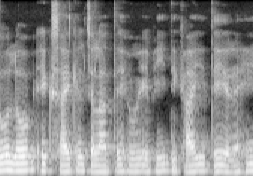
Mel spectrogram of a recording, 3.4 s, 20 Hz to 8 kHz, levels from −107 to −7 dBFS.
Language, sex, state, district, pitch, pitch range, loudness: Hindi, male, Punjab, Kapurthala, 110 Hz, 105-120 Hz, -16 LUFS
